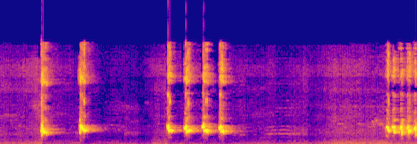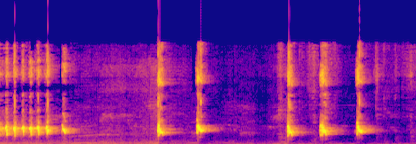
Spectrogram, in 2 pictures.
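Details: Yellow-vented bulbul at home singing vigorously: single and paired sharp chirps spaced about half a second apart, broken by a brief fast rattle in the middle, over a low hum.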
